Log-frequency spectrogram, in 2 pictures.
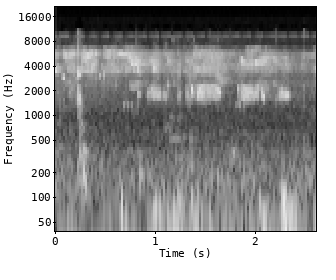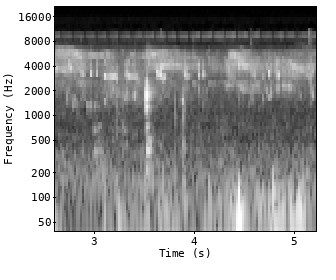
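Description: Small birds chirping and twittering, a dense mix of short high calls, with a single sharp knock about three and a half seconds in.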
